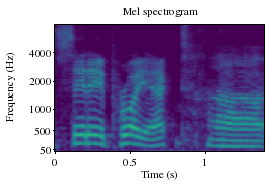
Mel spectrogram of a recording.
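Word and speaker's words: CD Projekt: yeah I'll just really quickly go over this say a project is how it's pronounced like yeah City project we all know that cyberpunk 2077 is coming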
